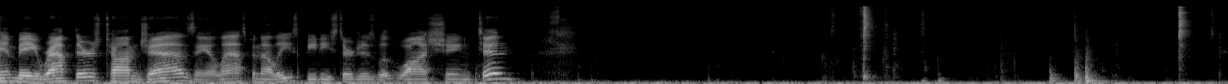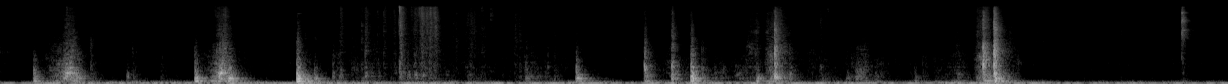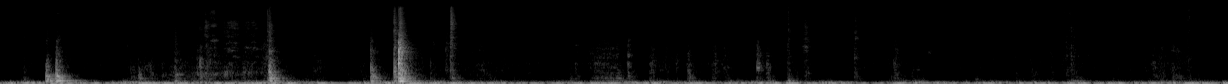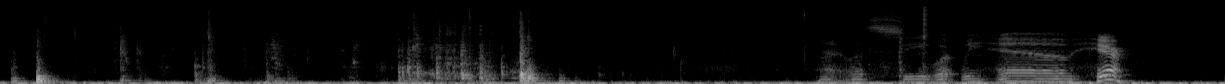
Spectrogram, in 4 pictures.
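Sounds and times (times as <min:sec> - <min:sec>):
steady low hum: 0:00.0 - 0:49.0
plastic wrap and cardboard rustling: 0:15.5 - 0:18.3.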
